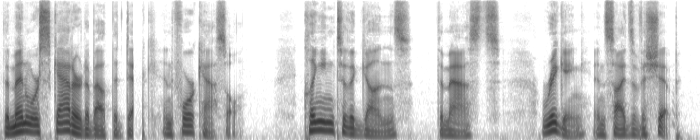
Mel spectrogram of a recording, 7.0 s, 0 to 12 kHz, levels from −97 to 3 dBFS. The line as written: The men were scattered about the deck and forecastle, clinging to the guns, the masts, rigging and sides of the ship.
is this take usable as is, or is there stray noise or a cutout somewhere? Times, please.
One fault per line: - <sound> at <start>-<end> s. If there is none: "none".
- dropout at 1.3-1.4 s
